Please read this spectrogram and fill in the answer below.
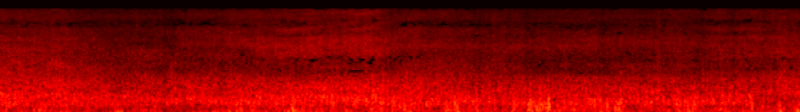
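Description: Sea waves breaking and washing up a sandy beach, a steady rush of surf with wind buffeting the microphone.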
